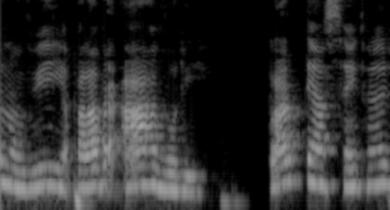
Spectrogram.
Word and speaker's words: árvore: não vi, a palavra árvore. Claro que tem acento, né, gente? Olha a árvore. Olha a árvore. A sua antepenúltima sílaba é a mais forte, então é uma proparoxítona, e todas as proparoxítonas serão acentuadas.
